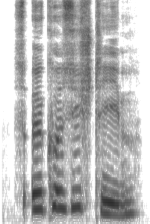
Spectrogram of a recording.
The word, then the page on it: 's Ökosyschtem: Bas Rhin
